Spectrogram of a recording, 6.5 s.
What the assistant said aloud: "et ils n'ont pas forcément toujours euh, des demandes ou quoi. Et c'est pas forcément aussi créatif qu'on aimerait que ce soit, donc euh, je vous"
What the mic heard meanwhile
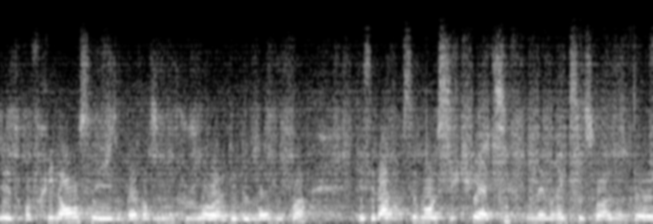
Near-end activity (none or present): none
